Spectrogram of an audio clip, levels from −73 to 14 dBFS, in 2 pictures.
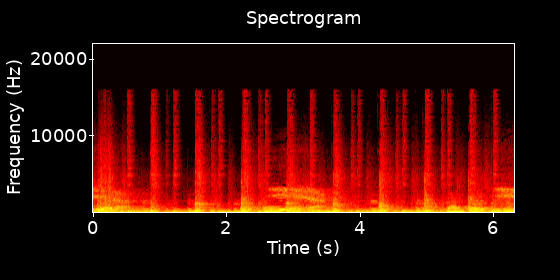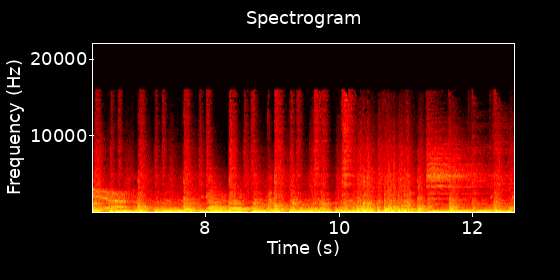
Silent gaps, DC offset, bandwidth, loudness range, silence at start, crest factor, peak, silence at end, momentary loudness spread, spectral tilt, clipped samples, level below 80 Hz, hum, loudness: none; under 0.1%; 16.5 kHz; 2 LU; 0 s; 12 dB; 0 dBFS; 0 s; 5 LU; -6.5 dB/octave; under 0.1%; -18 dBFS; none; -13 LUFS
